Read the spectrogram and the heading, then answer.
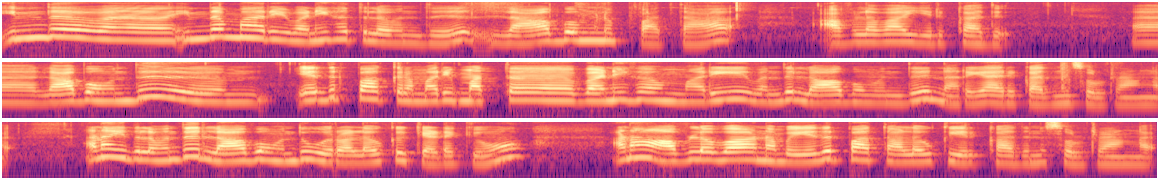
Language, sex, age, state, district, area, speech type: Tamil, female, 18-30, Tamil Nadu, Tiruchirappalli, rural, spontaneous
